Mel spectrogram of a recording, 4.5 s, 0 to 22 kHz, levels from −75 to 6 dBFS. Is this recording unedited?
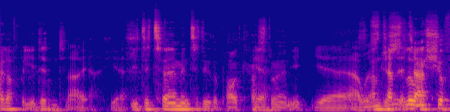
yes; 0 cuts

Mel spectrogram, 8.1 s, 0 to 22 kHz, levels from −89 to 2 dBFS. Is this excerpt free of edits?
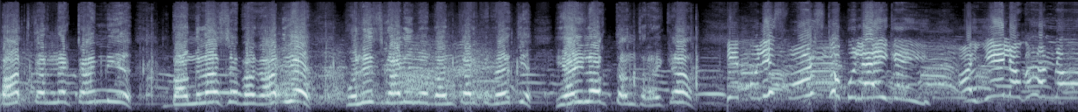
no; 1 cut; at 5.4 s

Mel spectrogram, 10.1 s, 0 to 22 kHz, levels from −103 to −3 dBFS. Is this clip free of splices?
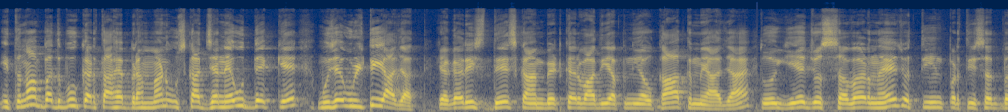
no; 2 cuts; at 4.2 s, 7.5 s

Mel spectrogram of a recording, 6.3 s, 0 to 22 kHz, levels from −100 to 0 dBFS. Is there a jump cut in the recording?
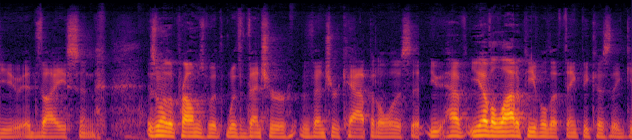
yes; 1 cut; at 4.2 s

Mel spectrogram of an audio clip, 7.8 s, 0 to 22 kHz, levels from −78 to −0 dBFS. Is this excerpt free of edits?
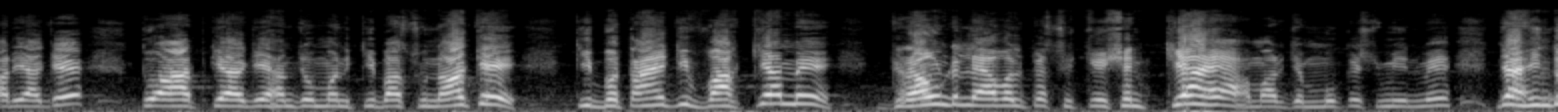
yes; 0 cuts

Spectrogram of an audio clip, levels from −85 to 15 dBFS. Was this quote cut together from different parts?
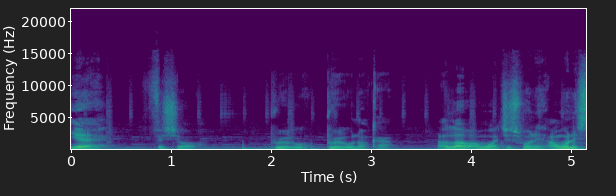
yes; 1 cut; at 3.2 s

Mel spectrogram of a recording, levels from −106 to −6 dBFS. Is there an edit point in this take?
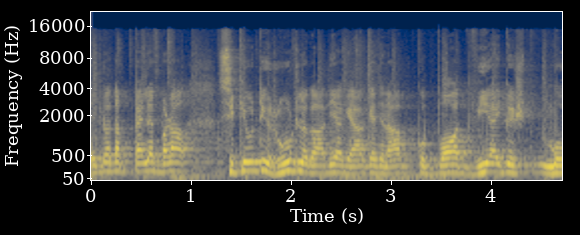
no; 0 cuts

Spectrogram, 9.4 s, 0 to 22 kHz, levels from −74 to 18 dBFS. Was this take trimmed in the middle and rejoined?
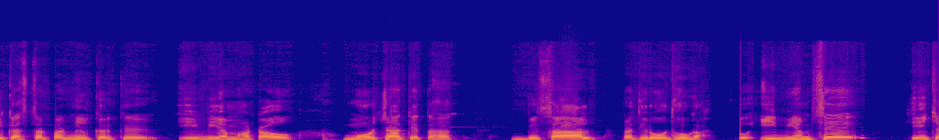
yes; 2 cuts; at 1.7 s, 7.2 s

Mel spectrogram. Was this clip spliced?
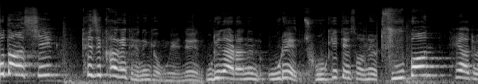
no; 0 cuts

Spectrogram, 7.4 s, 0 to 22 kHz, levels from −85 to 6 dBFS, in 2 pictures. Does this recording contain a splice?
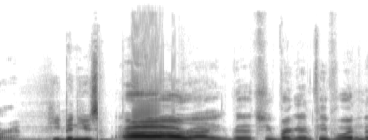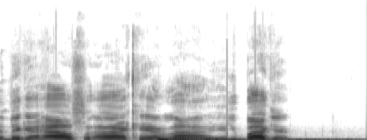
yes; 1 cut; at 5.9 s

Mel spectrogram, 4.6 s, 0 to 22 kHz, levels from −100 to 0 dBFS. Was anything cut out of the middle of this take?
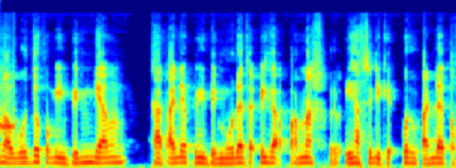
no; 0 cuts

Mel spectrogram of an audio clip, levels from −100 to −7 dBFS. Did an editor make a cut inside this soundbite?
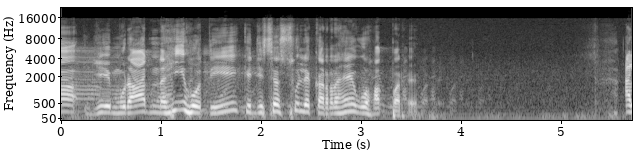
no; 0 cuts

